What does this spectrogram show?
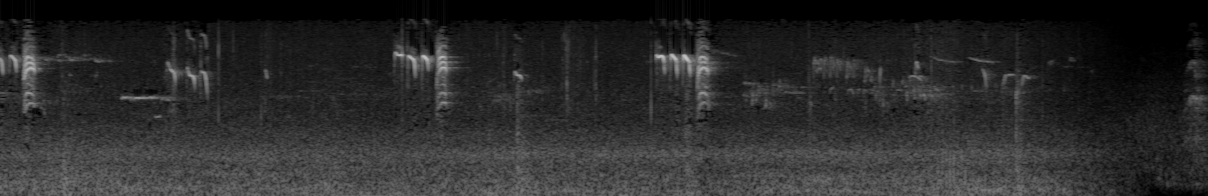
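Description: Small songbird chirping: high, quick chirps in runs of three or four, every couple of seconds, over a steady background hiss. The sound cuts off near the end.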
